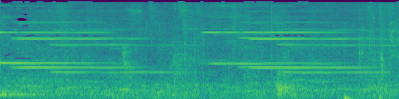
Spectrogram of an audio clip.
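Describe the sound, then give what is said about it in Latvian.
An electronic bell rings in a parliament chamber to call members before a vote, sounding as sustained pure tones in overlapping sequences over a low murmur of voices. “Lūdzu zvanu.”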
